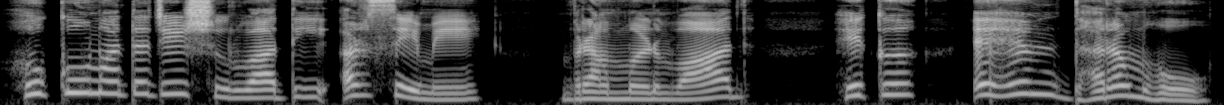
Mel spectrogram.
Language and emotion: Sindhi, neutral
